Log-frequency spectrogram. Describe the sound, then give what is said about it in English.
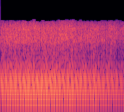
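A small airplane engine drones steadily as it taxis on the ground toward a shack, a loud, continuous buzzing hum with a low, even pitch and no voices over it. “Now we'll taxi over to that shack and give it a look-see.”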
